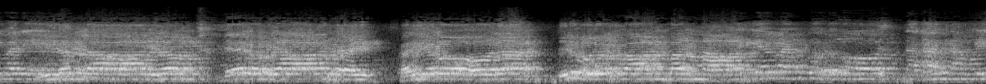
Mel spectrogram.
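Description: Men's voices chanting a devotional hymn to a melody, in long held phrases with short breaks for breath about two, four and five and a half seconds in.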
